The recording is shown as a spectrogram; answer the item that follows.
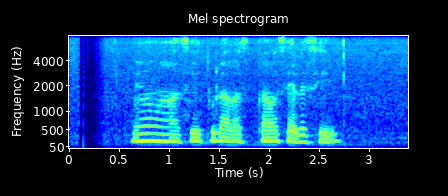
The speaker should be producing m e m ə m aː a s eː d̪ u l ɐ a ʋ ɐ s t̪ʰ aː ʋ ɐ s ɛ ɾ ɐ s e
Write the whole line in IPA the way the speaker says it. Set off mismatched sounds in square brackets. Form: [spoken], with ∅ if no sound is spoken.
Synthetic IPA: m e m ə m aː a s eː [t̪] u l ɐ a ʋ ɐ s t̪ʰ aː ʋ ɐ s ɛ [l] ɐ s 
